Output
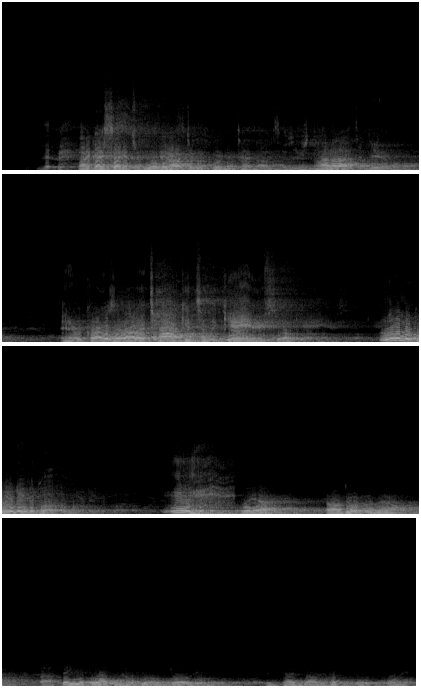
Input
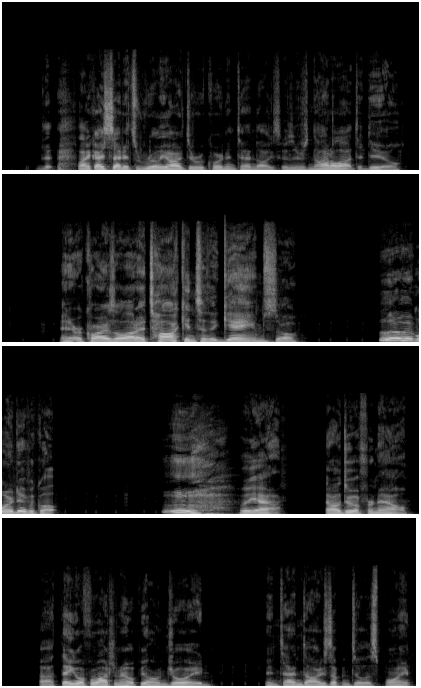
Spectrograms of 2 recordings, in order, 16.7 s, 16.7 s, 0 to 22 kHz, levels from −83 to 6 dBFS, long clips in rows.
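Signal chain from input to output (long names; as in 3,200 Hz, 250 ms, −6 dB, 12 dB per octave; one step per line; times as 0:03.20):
notch filter 1,600 Hz, Q 22
feedback echo with a high-pass in the loop 716 ms, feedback 29%, high-pass 150 Hz, level −19 dB
convolution reverb RT60 1.9 s, pre-delay 37 ms, DRR 4 dB
tube saturation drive 20 dB, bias 0.75
Chebyshev low-pass filter 3,300 Hz, order 2, from 0:10.66 960 Hz, from 0:13.09 500 Hz
wow of a warped record 78 rpm, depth 100 cents
level −5.5 dB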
